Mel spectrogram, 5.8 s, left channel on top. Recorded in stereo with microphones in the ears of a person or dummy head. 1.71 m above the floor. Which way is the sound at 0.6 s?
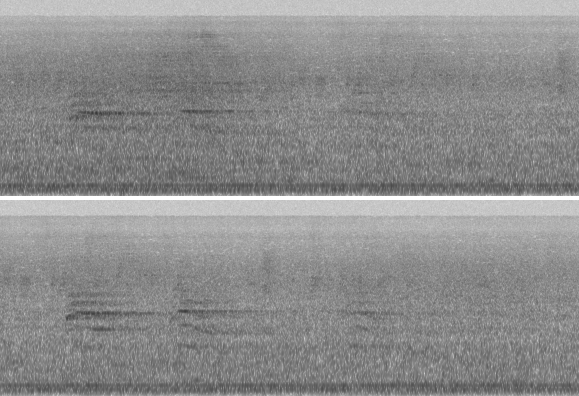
60° right (ahead or behind).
